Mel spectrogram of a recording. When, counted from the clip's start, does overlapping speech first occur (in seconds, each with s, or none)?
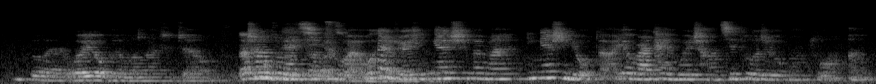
2.5 s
